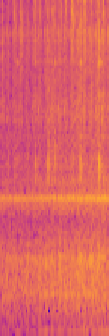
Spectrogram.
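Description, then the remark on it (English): A sewing machine runs steadily, its motor giving a constant whirring hum with a thin high whine and a fast, even rattle of stitching throughout, with no talking. “If it's easier to sew this way, just turn it around and carry on.”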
